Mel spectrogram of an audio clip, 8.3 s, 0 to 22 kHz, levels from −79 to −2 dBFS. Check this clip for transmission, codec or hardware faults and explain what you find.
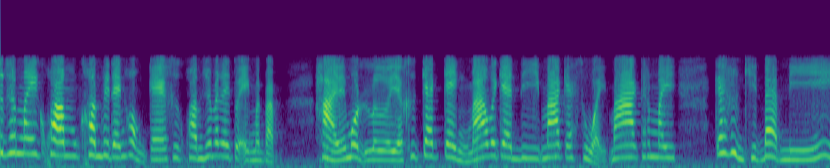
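One codec fault runs through the whole speech clip: 4-bit ADPCM compression, heavy, with nothing above 5.3 kHz. Each sample is coded as a coarse 4-bit step from a prediction, so the gritty hiss rides on the speech and rises and falls with it, which fits a bitrate around 44 kbps. That level-tracking grit, plus roughness on sharp onsets, distinguishes it from steady background hiss or the swirly artefacts of perceptual codecs.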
